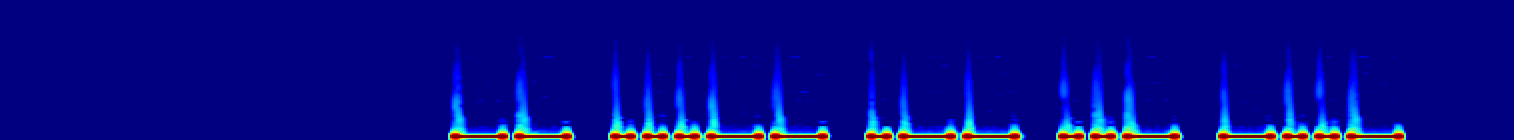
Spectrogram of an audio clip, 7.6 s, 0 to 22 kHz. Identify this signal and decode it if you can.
Morse code, heard as a keyed tone, about 15 wpm, 700 Hz. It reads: M3WUX
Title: DXCC-100 Call Signs - 5 Characters - Repeated 3x - 15wpm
